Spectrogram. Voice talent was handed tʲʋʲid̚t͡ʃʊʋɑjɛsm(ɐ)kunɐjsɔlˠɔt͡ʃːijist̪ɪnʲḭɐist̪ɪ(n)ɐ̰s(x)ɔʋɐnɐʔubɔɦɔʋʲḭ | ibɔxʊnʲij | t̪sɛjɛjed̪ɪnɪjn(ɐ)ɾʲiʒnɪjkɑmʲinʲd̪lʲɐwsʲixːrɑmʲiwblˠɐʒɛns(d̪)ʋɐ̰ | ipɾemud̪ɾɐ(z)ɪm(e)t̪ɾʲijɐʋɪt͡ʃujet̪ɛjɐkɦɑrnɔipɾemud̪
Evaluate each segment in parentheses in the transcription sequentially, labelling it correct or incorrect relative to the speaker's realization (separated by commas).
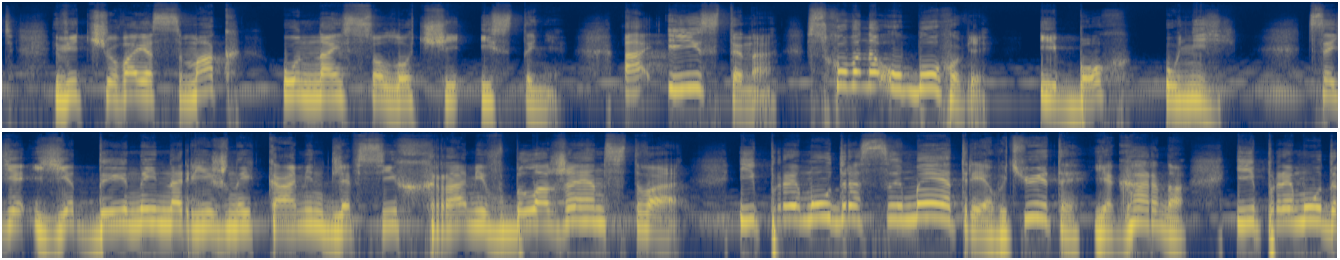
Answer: incorrect, correct, correct, correct, incorrect, incorrect, incorrect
